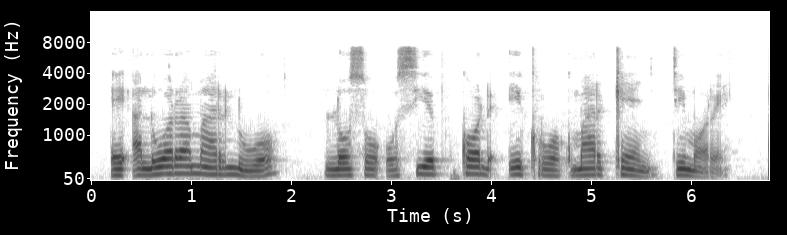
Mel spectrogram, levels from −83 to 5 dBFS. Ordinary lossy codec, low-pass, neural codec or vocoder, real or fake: MP3, 48 kbps; 7.2 kHz; none; real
